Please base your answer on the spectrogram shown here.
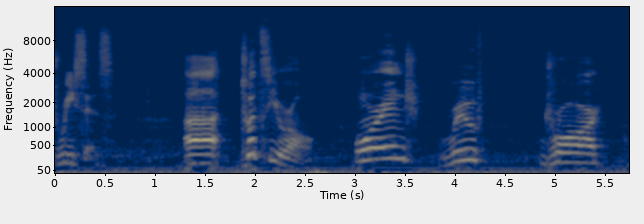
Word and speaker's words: Reese's: Okay, if it was Reese's, it wouldn't rhyme with pieces. Unless it's Reese's Pieces, which doesn't really work. I'm sorry. The marketing guys knew what they were doing. It's Reese's.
